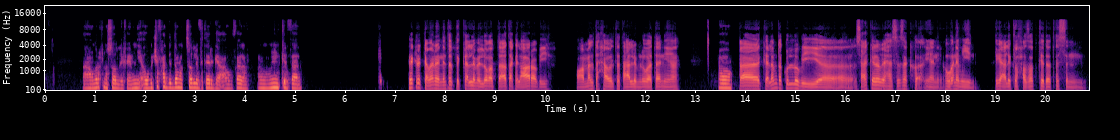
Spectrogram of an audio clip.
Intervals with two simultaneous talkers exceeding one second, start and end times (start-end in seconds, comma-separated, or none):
none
